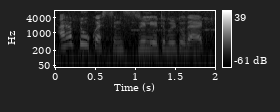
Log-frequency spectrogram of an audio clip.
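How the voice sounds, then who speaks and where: A woman hosting an interview show, asking questions in polished, measured, formal phrasing. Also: on the high side, lively intonation, slight background noise.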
